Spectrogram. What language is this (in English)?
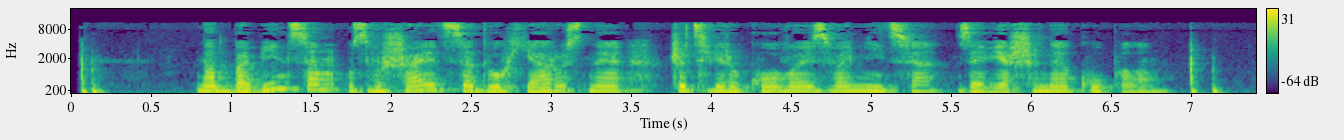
Belarusian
